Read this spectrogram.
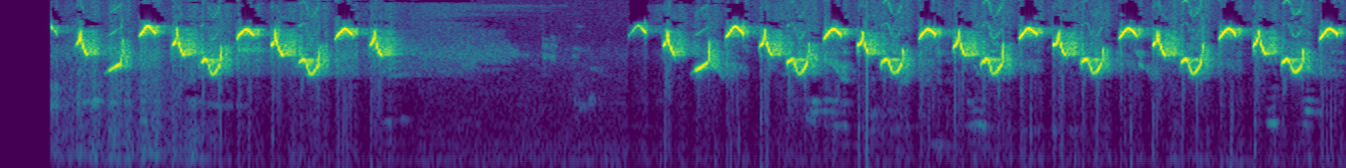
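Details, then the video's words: Cinereous tit song used as a tutor recording to train other songbirds such as magpie robins and leafbirds: rapid, sharp, repeated two-note whistled phrases, each dropping in pitch, in a long run, then a short pause and another fast run. "Masteran Pancingan Gelatik Batu Gacor"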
